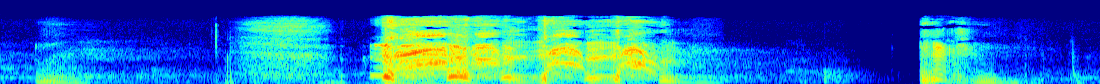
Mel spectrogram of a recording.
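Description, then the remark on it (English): A person has a coughing fit, several harsh, rapid coughs and throat clearing in a burst, followed after a pause by one more rough cough, fairly loud. “All right, you're going to have to give me a minute.”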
